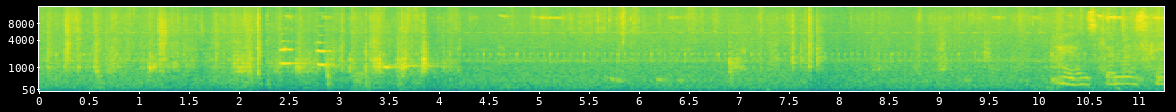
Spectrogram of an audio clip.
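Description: Plastic mesh ribbon rustles and crinkles as it is handled.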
